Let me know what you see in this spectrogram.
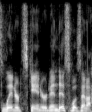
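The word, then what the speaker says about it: Lynyrd Skynyrd: Pronounced Leonard Skannard.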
